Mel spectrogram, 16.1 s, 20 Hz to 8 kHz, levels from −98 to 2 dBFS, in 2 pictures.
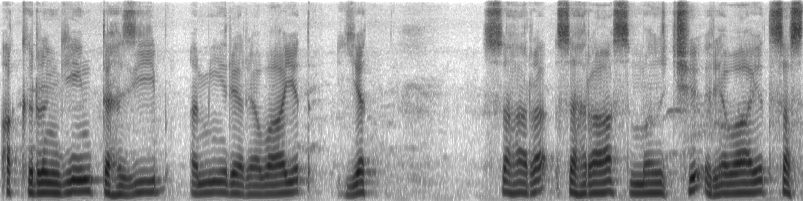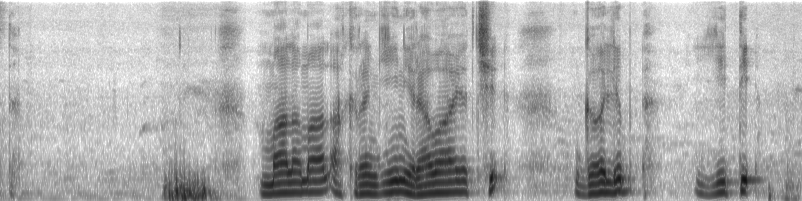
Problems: constant background noise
